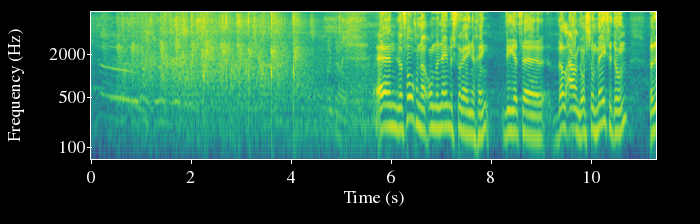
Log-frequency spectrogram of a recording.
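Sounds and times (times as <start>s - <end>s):
crowd clapping: 0.0s - 4.6s
speech: 5.7s - 11.3s.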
